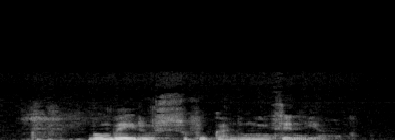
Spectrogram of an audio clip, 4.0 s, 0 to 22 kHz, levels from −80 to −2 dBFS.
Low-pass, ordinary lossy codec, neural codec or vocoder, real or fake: 10.8 kHz; AAC, 48 kbps; none; real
